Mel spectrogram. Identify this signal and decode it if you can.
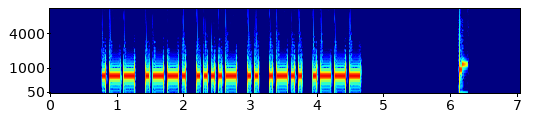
Morse code, heard as a keyed tone, about 22 wpm, 700 Hz. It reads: WP4ILJ
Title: USA Call Signs - 6 Characters - 4x Character Spacing - 22wpm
